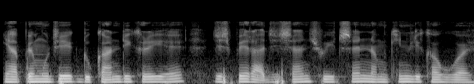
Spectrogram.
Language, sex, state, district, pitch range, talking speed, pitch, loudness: Hindi, male, Gujarat, Valsad, 115-130 Hz, 200 wpm, 125 Hz, -17 LUFS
